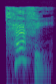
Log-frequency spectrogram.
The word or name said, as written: taffy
